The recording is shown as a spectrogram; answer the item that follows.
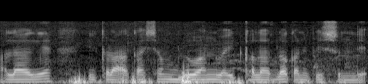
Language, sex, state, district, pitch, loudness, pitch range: Telugu, male, Andhra Pradesh, Sri Satya Sai, 110 Hz, -18 LUFS, 110-115 Hz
